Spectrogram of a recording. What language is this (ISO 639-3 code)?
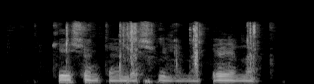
swa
